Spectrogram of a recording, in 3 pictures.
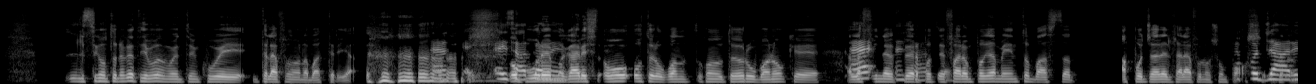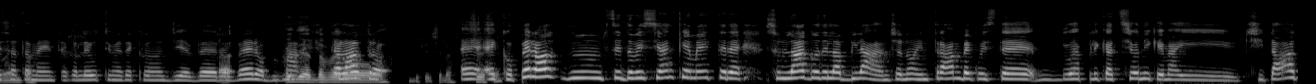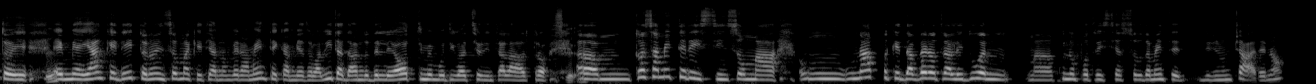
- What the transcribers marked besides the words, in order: unintelligible speech; chuckle
- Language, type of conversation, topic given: Italian, podcast, Quale app ti ha davvero semplificato la vita?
